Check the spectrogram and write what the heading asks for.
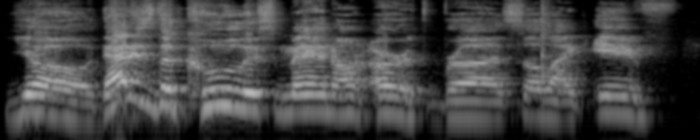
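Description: In a small room with a guitar on the wall, a music reaction channel host in his twenties films himself on a webcam. His voice is high and his pace relaxed, but he's easily excited and often breaks off mid-thought to react in his casual commentary.

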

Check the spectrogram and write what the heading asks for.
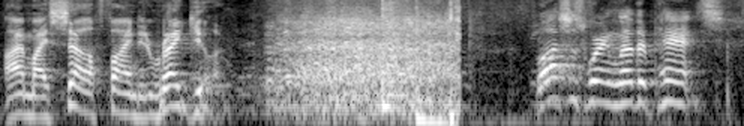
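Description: A man's voice: sits high, expressive, unhurried, over loud music. An actor playing a sarcastic, wisecracking young man in a sitcom, with dry, stressed punchlines. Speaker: sitcom character. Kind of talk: sitcom acting. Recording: noisy TV audio with laugh track.

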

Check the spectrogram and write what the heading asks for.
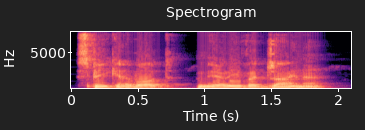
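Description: A man's voice: medium pitch, normal speed, creaky, warm tone. A man hosting a channel and giving polemical commentary in non-native English, mocking and sarcastic, trading insults. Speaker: channel host and religious debater.

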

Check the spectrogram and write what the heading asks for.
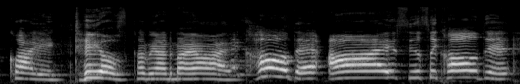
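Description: A woman doing a casual video review of a TV episode, gushing and excitable, with lots of fillers. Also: high voice, unhurried.

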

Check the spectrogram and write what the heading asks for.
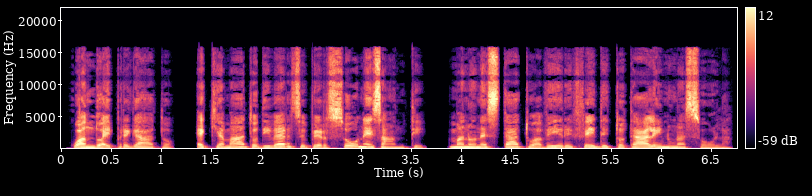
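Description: A serene, wise spiritual teacher man from a storybook tale, as a woman reads him. He explains calmly in a low, dry voice, close to the mic. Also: moderate pace, no echo, natural voice.

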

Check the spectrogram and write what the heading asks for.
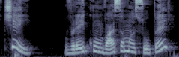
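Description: A woman voicing a big, foolish, ugly horned male devil in a spoken fairy tale, loud, greedy and boastful. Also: on the high side, very animated. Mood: greedy, eager.

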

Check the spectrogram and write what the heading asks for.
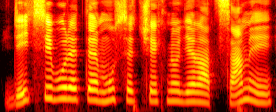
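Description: A woman's voice: on the high side, clear, resonant tone, no echo, studio quality, lightly acted. A woman voicing a sly, persuasive male swindler, drawing her words out sweetly as she reads a children's storybook.

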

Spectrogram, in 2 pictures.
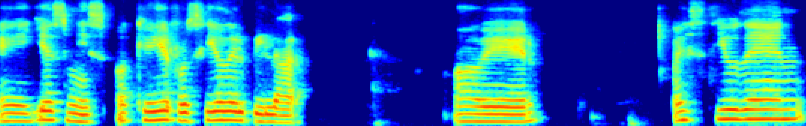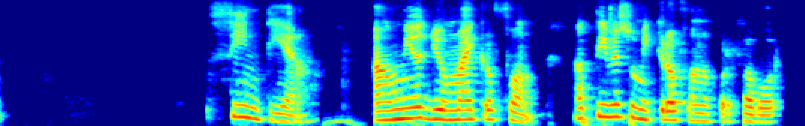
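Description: A woman teacher running an online beginner English class, slow and patient, switching between English and Spanish. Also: medium pitch, a little mellow, highs cut off.

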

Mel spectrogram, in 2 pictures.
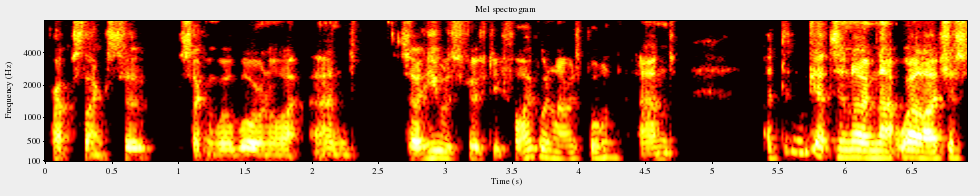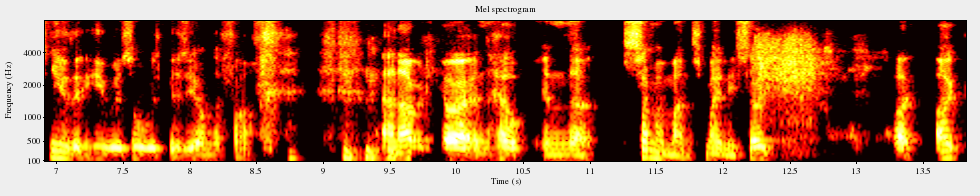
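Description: Relaxed, mellow-voiced older Englishman. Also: medium pitch, a little fast, breathy edge. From England. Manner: thoughtful, chuckling often, frequent restarts. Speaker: guest market gardener. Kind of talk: relaxed conversational interview.

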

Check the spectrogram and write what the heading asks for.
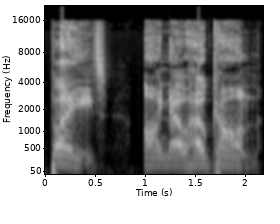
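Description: A man voicing a frightened alien male informant who pleads in broken, halting speech. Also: on the high side, gravelly, a bit bright, dry recording, studio quality, voice pushed up, heavily acted. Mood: pleading.

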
